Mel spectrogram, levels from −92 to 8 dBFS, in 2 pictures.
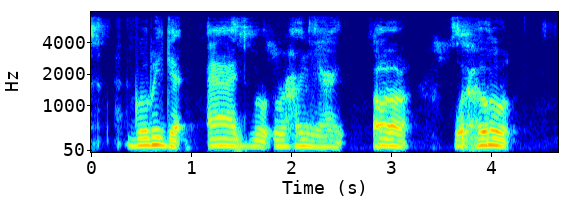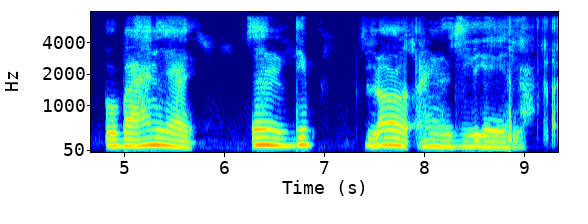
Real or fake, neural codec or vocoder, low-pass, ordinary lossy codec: fake; codec, 24 kHz, 1 kbps, SNAC; 7.2 kHz; none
